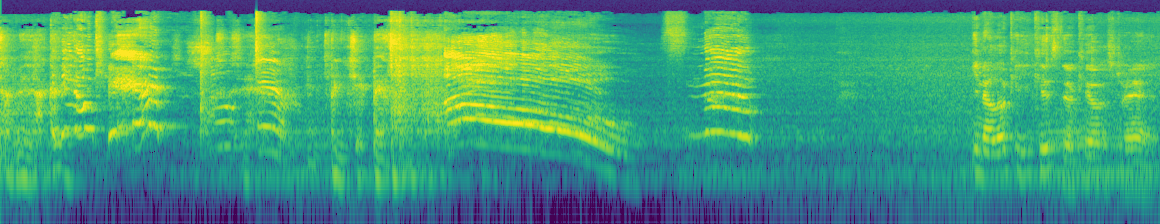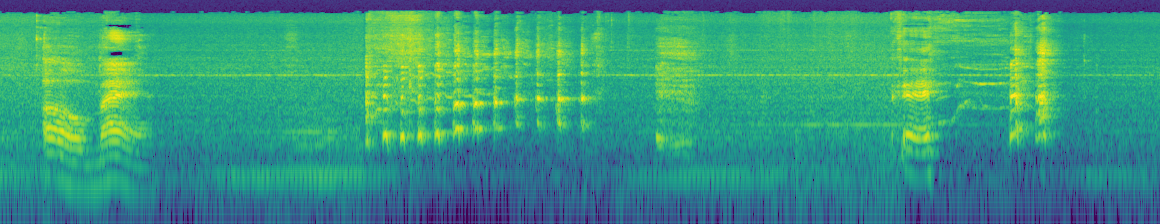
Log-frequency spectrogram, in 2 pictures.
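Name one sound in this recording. A young man exclaims and laughs loudly with animation.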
